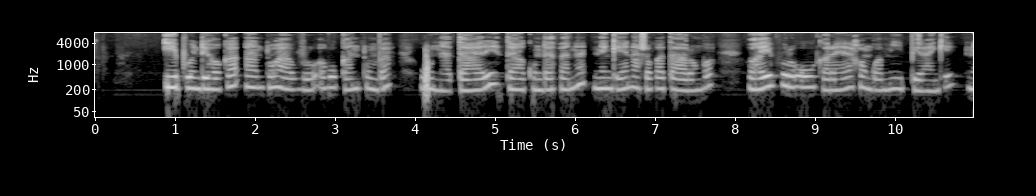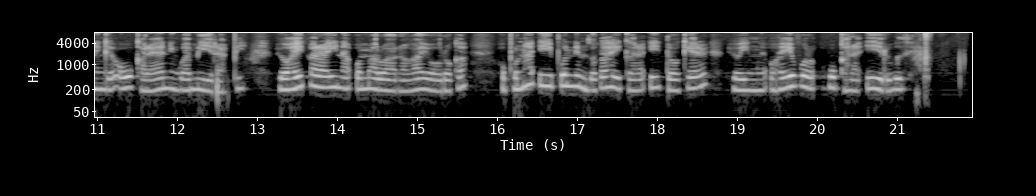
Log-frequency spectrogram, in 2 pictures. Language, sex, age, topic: Oshiwambo, male, 25-35, finance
